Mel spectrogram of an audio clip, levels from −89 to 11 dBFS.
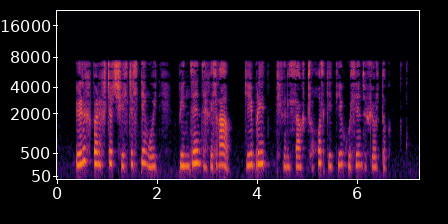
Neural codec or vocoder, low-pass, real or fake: none; 7.2 kHz; real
